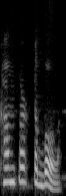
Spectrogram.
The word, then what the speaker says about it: comfortable: Okay, and then comfortable. Comfortable has three syllable, not comfortable, not, but it's comfortable. Comfortable, yeah, three syllables.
